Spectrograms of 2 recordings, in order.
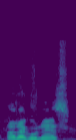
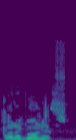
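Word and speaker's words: Aragonés: and by the way the pronunciation of my last name in Spanish will be aragones but in English is aragones Aron yeah Jeff I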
